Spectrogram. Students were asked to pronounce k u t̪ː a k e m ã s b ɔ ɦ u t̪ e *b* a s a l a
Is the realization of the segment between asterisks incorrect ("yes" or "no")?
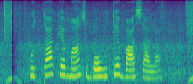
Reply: no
